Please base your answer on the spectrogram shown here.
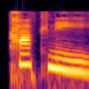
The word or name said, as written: cockneyishly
